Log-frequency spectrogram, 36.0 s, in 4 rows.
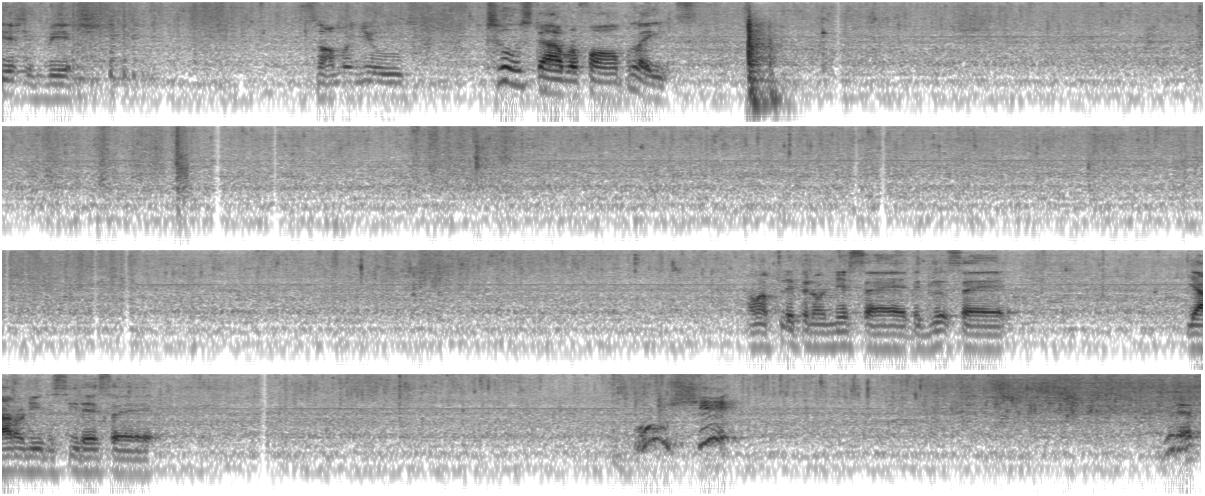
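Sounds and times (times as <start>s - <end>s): pork chops sizzling in oil: 0.0s - 36.0s.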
